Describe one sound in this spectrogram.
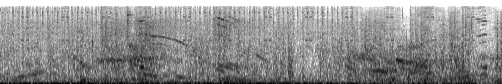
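A rapid energy weapon fires in bursts.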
